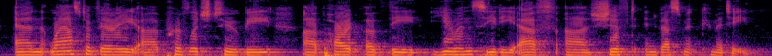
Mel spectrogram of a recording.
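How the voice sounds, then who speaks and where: Speaking with an American accent and hardly any pauses, a woman talks at a fairly slow pace in a very deep, low pitch with monotone, flat intonation, over noticeable background noise and audible room echo. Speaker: remittance industry consultant. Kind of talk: conference panel introduction. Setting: conference panel with audience.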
